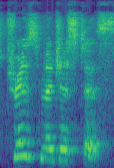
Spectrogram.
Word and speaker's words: Trismegistus: Trismegistus, that's how you pronounce it.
